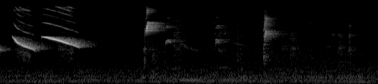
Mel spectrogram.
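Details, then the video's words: Green-winged saltator in Brazil in the breeding season: two loud, long down-slurred whistles, followed by a few short, sharp high notes with quiet gaps between them. "OS TRINCA-FERROS JÁ ESTÃO COMEÇANDO A CANTAR BEM AQUI NA REGIÃO!!!"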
